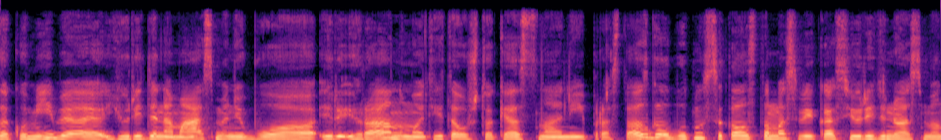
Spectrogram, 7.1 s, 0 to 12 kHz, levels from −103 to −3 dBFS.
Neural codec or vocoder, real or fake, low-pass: none; real; 10.8 kHz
